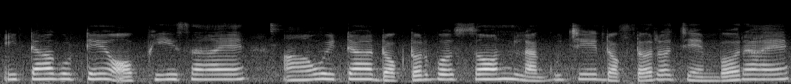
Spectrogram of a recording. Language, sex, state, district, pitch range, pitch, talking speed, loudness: Odia, female, Odisha, Sambalpur, 205-245 Hz, 235 Hz, 100 wpm, -15 LUFS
